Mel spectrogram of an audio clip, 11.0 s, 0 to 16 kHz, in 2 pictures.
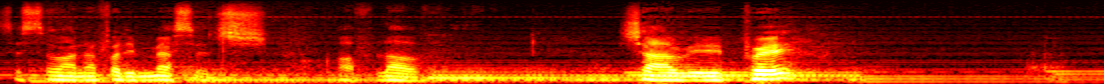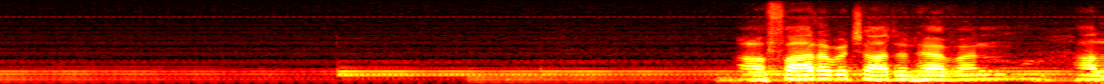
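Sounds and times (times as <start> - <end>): sustained keyboard chords: 0.0 - 11.0.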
